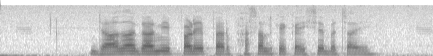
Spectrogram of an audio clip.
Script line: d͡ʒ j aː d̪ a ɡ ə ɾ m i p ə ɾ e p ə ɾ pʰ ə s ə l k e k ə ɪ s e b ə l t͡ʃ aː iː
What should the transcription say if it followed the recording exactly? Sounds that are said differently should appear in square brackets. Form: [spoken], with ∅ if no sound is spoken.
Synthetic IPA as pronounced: d͡ʒ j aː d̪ a ɡ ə ɾ m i p ə [ɽ] e p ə ɾ pʰ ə s ə l k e k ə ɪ s e b ə [∅] t͡ʃ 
